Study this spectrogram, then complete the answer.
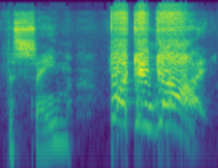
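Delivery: slow, loud, laughing outburst; laughing shout. Real, not acted. Telling friends the supervisor returned, loud laughing shout. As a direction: shout the punchline through a laugh.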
